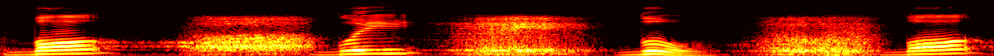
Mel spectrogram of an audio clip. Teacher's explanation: ضاد کو پر پڑھیں گے اور زبر زیر میں ہونٹ گول نہیں ہوں گے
